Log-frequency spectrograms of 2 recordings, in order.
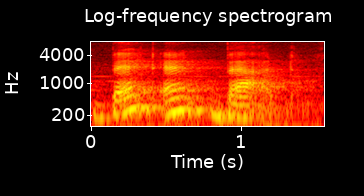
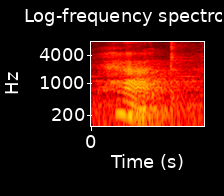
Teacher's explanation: Your mouth will be less open while pronouncing left and will be more open while pronouncing hat.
